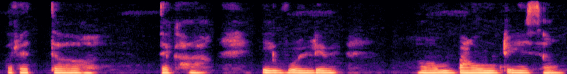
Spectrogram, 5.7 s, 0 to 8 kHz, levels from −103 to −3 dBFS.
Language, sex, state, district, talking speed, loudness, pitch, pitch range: Konkani, female, Goa, North and South Goa, 75 wpm, -19 LUFS, 195 Hz, 190-200 Hz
